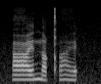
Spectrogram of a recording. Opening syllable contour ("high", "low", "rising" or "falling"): rising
